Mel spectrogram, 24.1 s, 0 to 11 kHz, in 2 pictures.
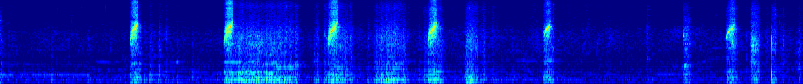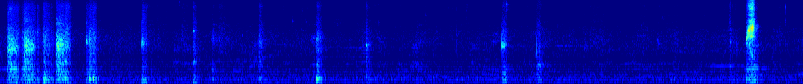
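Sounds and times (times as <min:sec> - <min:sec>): lovebirds chirping: 0:03.4 - 0:03.6, 0:04.9 - 0:05.1, 0:06.4 - 0:06.6, 0:23.2 - 0:23.4.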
